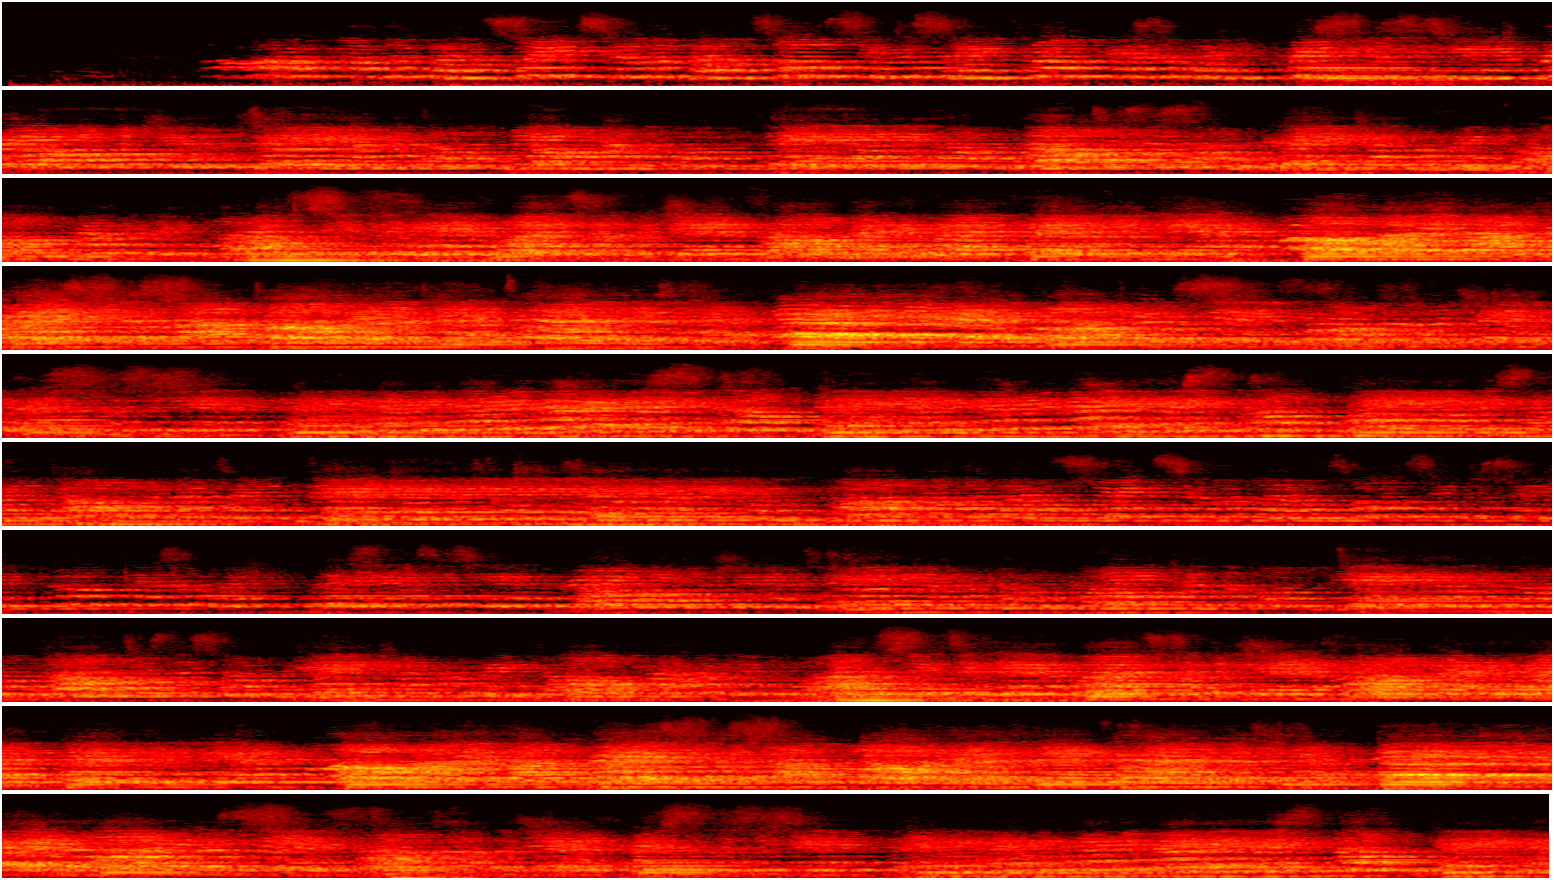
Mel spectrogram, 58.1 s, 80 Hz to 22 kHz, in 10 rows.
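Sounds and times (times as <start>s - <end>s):
christmas carol music: 1.0s - 58.1s.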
